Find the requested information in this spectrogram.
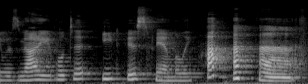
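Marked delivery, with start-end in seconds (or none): none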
